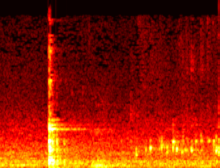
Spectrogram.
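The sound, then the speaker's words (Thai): Hot tea poured into a glass: one sharp glass clink, then soft, faint trickling of liquid. “ถ้าว่าผมเนี่ยเทชาลงในแก้วเทชาลงในแก้วนะร้อนหรือเปล่าร้อน”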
